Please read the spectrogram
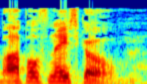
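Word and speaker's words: apothnēskō: And then we have the verb apothnesko. Looks like that in the Greek. A-P-O-T-H-N. Long E, S, K, long O.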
